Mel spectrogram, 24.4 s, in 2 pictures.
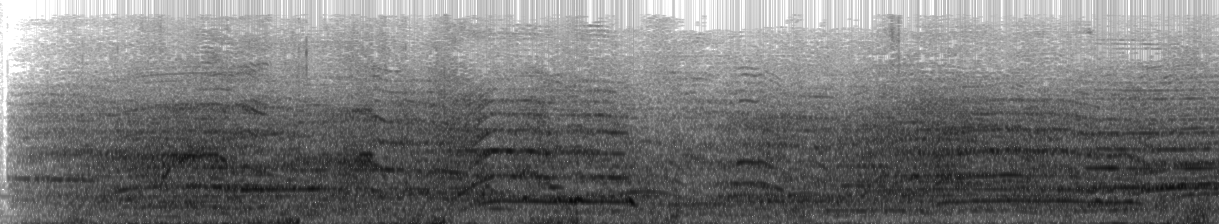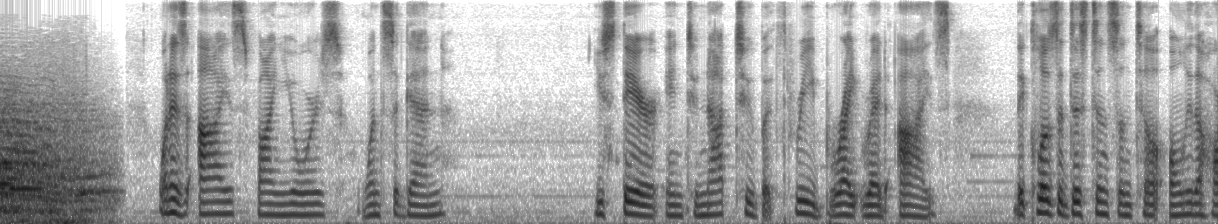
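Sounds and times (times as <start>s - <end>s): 
dog's deadly ear-splitting howl: 0.0s - 13.4s
speech: 14.0s - 16.8s, 18.1s - 24.3s.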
